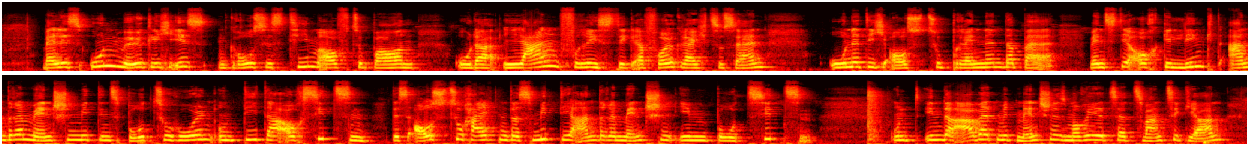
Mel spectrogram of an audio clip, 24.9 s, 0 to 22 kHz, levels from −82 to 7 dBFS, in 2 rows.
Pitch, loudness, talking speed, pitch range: 230 Hz, -17 LUFS, 135 wpm, 210-250 Hz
